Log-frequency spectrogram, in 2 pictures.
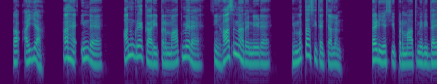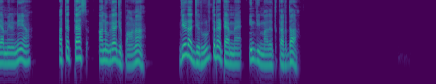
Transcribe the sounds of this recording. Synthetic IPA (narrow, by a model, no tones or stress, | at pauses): t̪aʔɐɪja | ɐɦɛʔɪ̃nd̪ɛ | ɐnʊɡɾɛkaːɾipɾəmaːt̪mɛ̃ɾɛsɪ̃ɦaːsnaɾɛneːɽɛ | ɦɪ̃mːət̪asɪt̪ɛt͡ʃɐlən | t̪ɛːɽieːsɪjopɐɾəmaːt̪mɛ̃ɾid̪ɐjamɪlnea | ɐt̪ɛt̪ɛːs | ɐnʊɡɾɛd͡ʒopaːɽ̃a | d͡ʒeːɽad͡ʒɐɾuːɾət̪ɾɛʈɛːmɛ̃ɪ̃nd̪imɐd̪ət̪kɐɾd̪aː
